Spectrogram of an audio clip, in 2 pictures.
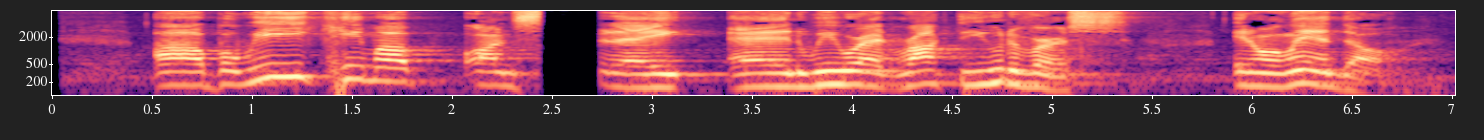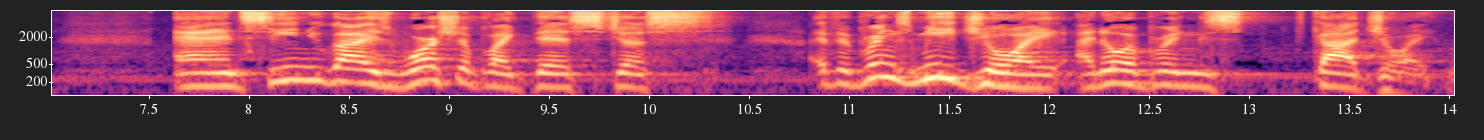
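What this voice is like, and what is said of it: Heavy New York Bronx accent. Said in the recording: “if I talk kind of funny, I got a real New York accent. I'm from the Bronx, so it's very heavy.”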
